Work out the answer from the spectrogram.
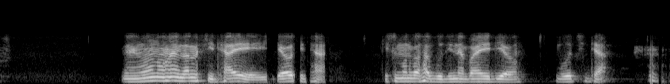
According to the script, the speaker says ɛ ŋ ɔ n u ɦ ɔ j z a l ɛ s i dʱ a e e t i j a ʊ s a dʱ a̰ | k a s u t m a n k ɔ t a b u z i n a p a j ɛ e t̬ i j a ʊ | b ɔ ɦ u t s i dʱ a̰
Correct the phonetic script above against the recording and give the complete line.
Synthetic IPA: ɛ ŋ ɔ n ɔ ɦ ɔ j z a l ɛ s i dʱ a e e t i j a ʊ s i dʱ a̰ | k i s u m a n k ɔ tʰ a b u z i n a p a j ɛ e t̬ i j a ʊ | b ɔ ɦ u t s i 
